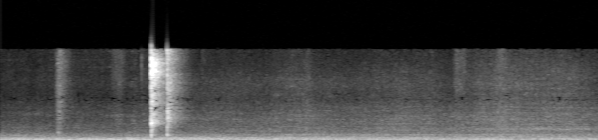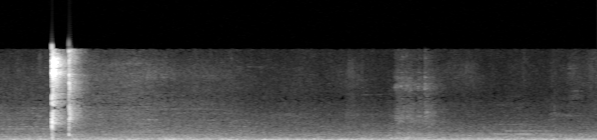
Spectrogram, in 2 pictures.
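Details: Quiet indoor room tone broken by two sharp clicks, with no animal voice heard.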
